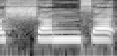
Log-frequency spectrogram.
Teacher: کلمت الشمس میں شین پہ تشدید ہے تو ہمیں دو حرف کے برابر شین کو پڑھنا ہے۔ آخری میں سین پہ زبر ہے، لہذا ہم زبر کو ظاہر کریں گے۔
